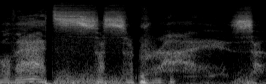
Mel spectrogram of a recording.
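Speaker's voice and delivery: very slow, breathy whisper, every word stretched. Voicing Dendar greeting a player in a dark space: voicing Dendar. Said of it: "willing yourself to meet with, meet with Dendar".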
